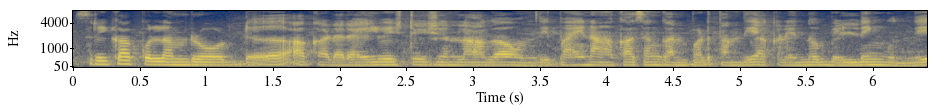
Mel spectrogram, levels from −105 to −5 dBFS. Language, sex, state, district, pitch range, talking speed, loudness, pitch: Telugu, female, Andhra Pradesh, Srikakulam, 140-150 Hz, 120 wpm, -20 LUFS, 145 Hz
